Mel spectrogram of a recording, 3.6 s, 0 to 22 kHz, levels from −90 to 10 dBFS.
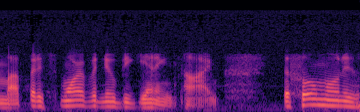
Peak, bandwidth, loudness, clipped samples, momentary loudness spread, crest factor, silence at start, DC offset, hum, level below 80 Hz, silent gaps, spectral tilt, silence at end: -8 dBFS; 16 kHz; -27 LUFS; under 0.1%; 17 LU; 18 dB; 0 s; under 0.1%; none; -62 dBFS; none; -7.5 dB/octave; 0 s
